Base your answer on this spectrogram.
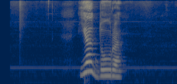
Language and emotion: Russian, sad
